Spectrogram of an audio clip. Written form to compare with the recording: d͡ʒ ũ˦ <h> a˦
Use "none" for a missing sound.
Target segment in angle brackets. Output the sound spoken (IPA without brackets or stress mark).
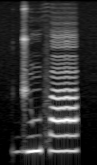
f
